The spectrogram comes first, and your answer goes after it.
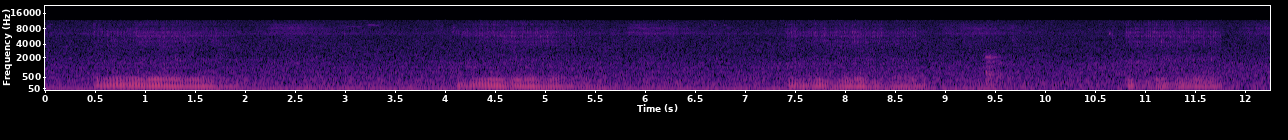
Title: Sissy pup snoring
